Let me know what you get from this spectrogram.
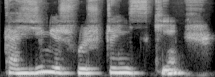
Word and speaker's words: Kazimierz Łyszczyński: So, uh, in fact, Kazimierz Łyszczyński is quite uh, difficult to pronounce for uh, no Poles, uh, but uh, he was also known uh, at his time as Kazimir Lyszyński, which is maybe a little bit easier.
